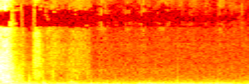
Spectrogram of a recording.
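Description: A sheet of notepad paper rustling briefly as it is handled and laid on the table, followed by faint scratching of a pen writing on it.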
